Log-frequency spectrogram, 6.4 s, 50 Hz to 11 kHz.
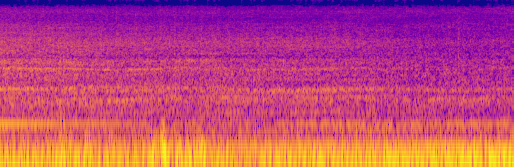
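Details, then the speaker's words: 1988 Mercedes-Benz 560 SL V8, 51,705 miles, cold start in 80s evening heat; low steady burble, smooth even idle with no knocks or ticks. Normal idle. "She's already into a smooth idle, considering it is still in the 80s, even though we are getting close to sundown."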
